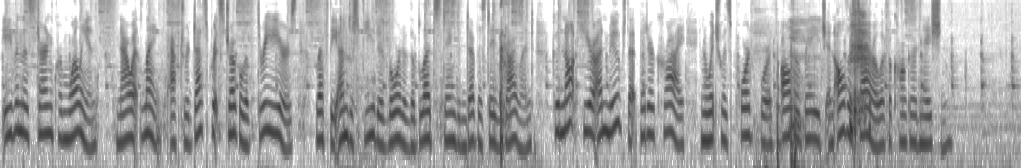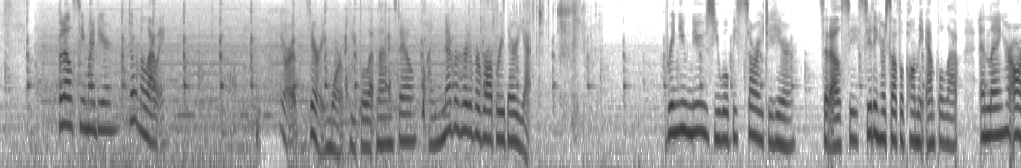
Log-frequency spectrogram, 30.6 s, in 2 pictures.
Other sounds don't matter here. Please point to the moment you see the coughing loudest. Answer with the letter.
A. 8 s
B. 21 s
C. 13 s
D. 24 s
C.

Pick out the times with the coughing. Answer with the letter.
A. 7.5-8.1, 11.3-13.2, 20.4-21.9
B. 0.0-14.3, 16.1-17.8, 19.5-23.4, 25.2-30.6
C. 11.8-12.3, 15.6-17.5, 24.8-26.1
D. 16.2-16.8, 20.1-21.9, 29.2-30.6
A.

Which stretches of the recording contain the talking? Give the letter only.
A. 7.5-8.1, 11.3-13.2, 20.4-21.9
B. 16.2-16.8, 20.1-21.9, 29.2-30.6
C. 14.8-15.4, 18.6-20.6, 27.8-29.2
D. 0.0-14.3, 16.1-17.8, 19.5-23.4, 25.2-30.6
D.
